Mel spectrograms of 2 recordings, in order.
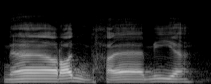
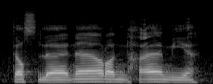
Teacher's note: لا تزيد الغنة في الإظهار، نارا حامية، فبمجرد أن يقرع اللسان مخرج النون تكون قد نطقت النون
